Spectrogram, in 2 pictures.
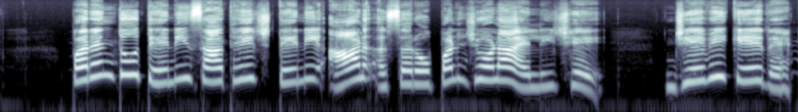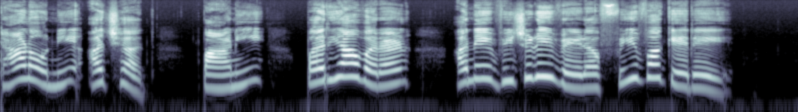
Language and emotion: Gujarati, neutral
